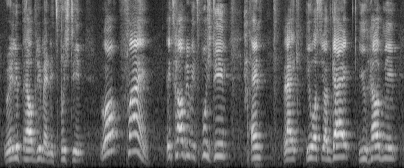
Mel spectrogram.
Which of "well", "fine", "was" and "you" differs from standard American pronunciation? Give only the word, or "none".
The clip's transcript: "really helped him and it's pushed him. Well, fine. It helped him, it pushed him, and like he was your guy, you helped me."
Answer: was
